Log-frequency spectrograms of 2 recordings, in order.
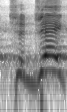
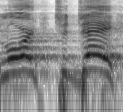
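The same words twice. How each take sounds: First: Today shouted with a rise. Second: Today drawn out slowly and loud; slow stress on today. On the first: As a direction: cry out "today" with a lift. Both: Acted.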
